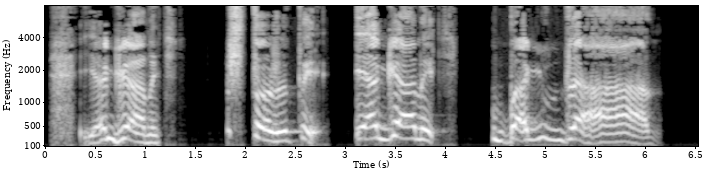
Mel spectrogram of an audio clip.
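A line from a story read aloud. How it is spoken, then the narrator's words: Moaning. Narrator (Russian): Юрковский застонал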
